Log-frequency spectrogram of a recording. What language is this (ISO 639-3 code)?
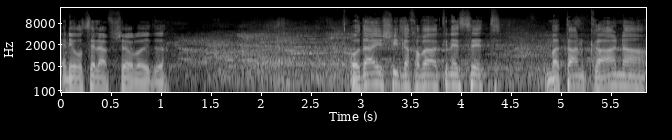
heb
